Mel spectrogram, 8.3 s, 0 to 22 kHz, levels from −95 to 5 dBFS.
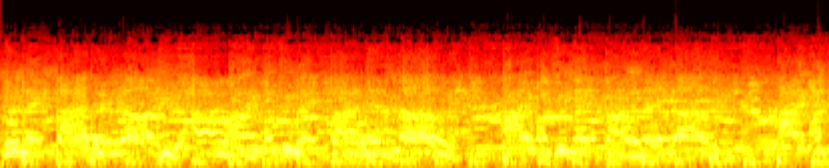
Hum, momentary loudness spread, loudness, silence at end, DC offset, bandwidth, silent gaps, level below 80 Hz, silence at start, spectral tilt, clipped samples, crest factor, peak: none; 2 LU; -11 LUFS; 0 s; 0.7%; 10 kHz; none; -38 dBFS; 0 s; -6 dB/octave; under 0.1%; 12 dB; 0 dBFS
